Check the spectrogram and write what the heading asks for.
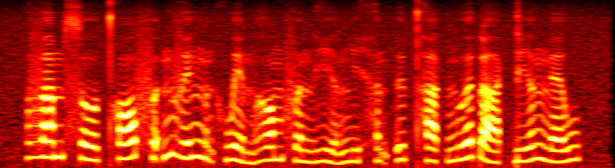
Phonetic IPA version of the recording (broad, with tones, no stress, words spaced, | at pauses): va˧m so˨˩ t̪ʰɔ˨˦fə̰˧˥n ve˨˦ŋə̰˧˨nhwe˧˩m ɣɔ˧mfə˨˩nɣi˧˩ə̯ŋi˨˩ hə̰˧˨nʔɨ˧ t̪ʰa˨˩k̚ŋu˨˦ə̯ ɗaː˨˩k̚ɗi˨˦ə̯ ŋɛ˨˦w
